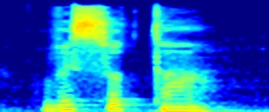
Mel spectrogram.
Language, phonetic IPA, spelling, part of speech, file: Ukrainian, [ʋesɔˈta], висота, noun, Uk-висота.ogg
- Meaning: 1. height 2. altitude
